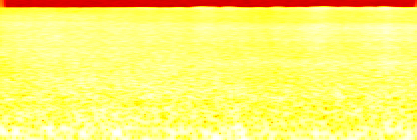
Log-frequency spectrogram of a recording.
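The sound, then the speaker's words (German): Heavy waves crash against a sailing ship on icy northern seas, a dense, steady roar of surf and rushing wind noise that holds at the same loud level throughout, with no voices. “Schwarze, gold, rot und silber gefütterte Wellen krachen gegen das Schiff.”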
